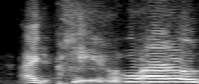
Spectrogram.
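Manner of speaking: high, loud, belted puppet-like dummy voice. Imitating a movie trailer line in the lead's voice: imitating Bill Skarsgård. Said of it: "that's Bill Skarsgård's voice".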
